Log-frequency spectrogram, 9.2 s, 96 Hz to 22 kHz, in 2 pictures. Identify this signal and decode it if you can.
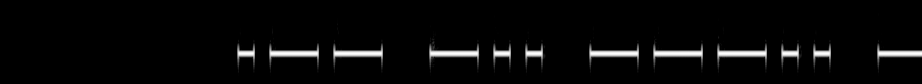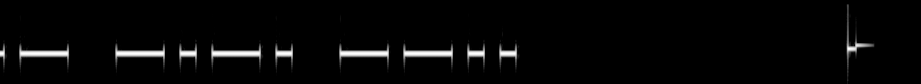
Morse code, heard as a keyed tone, about 15 wpm, 700 Hz. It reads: WD8MCZ
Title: USA Call Signs - 6 Characters - 4x Character Spacing - 15wpm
